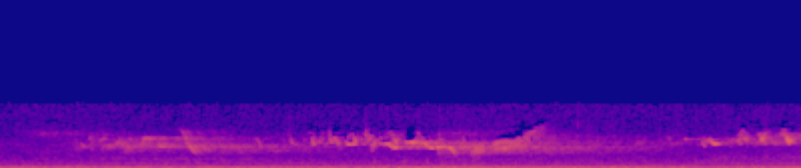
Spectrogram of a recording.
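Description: Very faint wild birds chirping and twittering in two spells, with a short pause past the middle, over a faint low steady rumble.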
